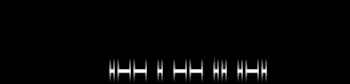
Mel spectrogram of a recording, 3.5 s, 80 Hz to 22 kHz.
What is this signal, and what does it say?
Morse code, heard as a keyed tone, about 30 wpm, 700 Hz. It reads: WEMIR
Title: Code Groups - 5 Letters - 30wpm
